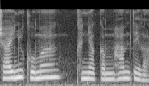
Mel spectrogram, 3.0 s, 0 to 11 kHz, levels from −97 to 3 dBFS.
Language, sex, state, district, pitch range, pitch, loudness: Wancho, female, Arunachal Pradesh, Longding, 190-225 Hz, 205 Hz, -15 LUFS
